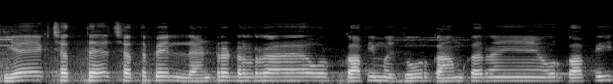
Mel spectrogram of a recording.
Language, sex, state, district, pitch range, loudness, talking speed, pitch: Hindi, male, Punjab, Fazilka, 165-180 Hz, -17 LUFS, 185 wpm, 175 Hz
